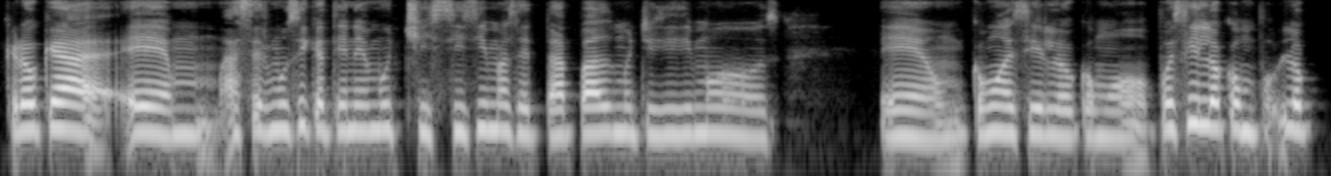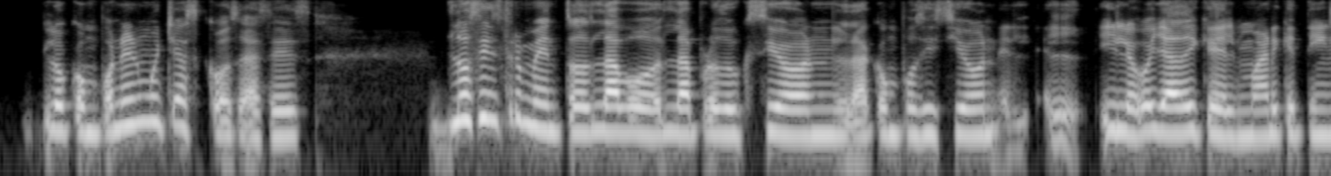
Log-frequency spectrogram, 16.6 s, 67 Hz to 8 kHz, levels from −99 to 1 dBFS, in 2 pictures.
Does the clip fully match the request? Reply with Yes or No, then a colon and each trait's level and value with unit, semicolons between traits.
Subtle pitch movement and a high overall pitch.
Yes: narrow, 2.3 semitones; high, 215 Hz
